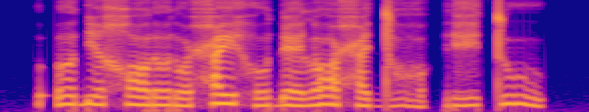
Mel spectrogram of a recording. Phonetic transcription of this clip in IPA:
ʔ ɤ ɗ i χ ɔ ɾ ɤ ɾ o ħ e h o ɗ ɛ l ɔ ħ e d ɔ̤ | ɾ e̤ t u

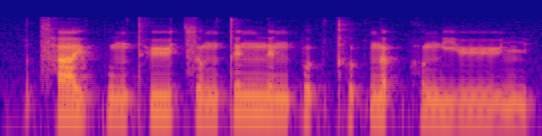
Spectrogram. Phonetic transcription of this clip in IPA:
t͡sʰ aː˨ j kʷ ɐ˨ ŋ t̪ʰ yː˧ t͡s ʊ˨˧ ŋ t̪ ɪ˥ ŋ n̪ ɪ˧ ŋ p ʊ˨˥ k̚ t̪ʰ ʊ˧ k̚ n̪ ɐ˥ p̚ h ʊ˨ ŋ j yː˨˩ n

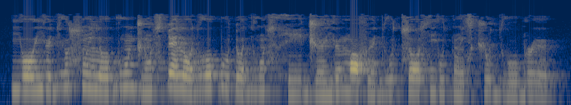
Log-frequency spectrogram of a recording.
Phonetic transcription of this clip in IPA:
j o j ʏ dʱ ʏ sʷ ĩ l ʊ ɡʱ ũ d͡ʒ ũ s ɗ ɛ l o dʱ o ɓ u ɗ ʊ dʱ ũ s h i d͡ʒ ø j ø m ɔ f ʏ dʱ u t͡s o s j u tʷ ĩ s t͡ʃ u dʱ u b ɹ ʏ

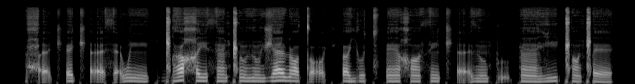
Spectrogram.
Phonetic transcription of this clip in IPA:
ħ æ̰ t͡ʃʼ ɛ t͡ʃʼ æ̰ θ æ̰ w ĩ | ɡ͡ǁ ʌ χ i θ æ̃ ǁ ũ ð ũ ʒ æ ɳ ɔ t̪ ɔ̰ t͡ʃʼ ʌ j u t͡sʼ ɛ̃ χ ɔ̃ θ ĩ t͡ʃʼ æ̰ ð ũ p ṵ p æ̃ ɣ i ǁ ɔ̃ ǁ ɛ

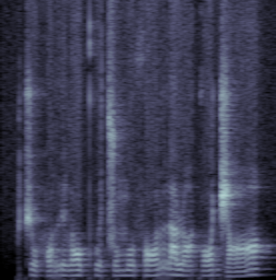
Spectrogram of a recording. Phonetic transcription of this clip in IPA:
t͡ʃ o h ɔ r ɨ l ɔ kʷʰ e t͡s o m o θ ɔ r a ɹ ɑ k ɔ d͡ʒ ɑ

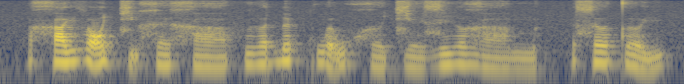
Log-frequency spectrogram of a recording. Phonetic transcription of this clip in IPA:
x a˨˦ j l ɔ̰˧˥ t͡ɕ ɨ̰˧˨ x ɛ̤˨˩ x a̤ː˨˩ f ɨ˨˦ ə̯ ɗ ə˦˥ t̚ k w ə̰˧˥ w x ə̤ː˨˩ t͡ɕ e̤˨˩ z i˧ ə̯ ɣ a̤˨˩ m | s əː˨˦ t̪ ə˧˩˨ j

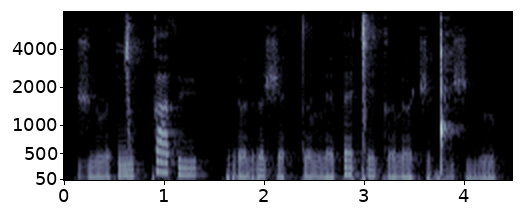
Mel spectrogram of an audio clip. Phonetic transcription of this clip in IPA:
ʒ y˩ ɹ ə˩˧ t ŋ͡ǀ u˧ kː a˥ θ y˧ | r œ˩ r ə˧ ʃ ɛ˩ tː ə˩˧ lː ɛ˩ θ ɛ˥ ǀ e˧ k ə˩˧ l œ˩˧ t͡ʃ ə˩ ɡ͡ǃ i˧ ʃ i˩ ɹ

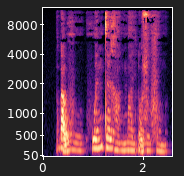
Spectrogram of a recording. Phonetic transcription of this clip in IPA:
ɗ a̰˧˨ w ɣ ṳ˨˩ | h w e˨˦ ŋ t̪ e˧ ɣ a̤˨˩ n m a̤˨˩ j ɗ ṵ˧˨ z ṳ˨˩ f ə̤˨˩ m

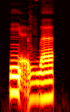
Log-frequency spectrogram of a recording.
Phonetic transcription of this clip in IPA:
ŋ æ̰ v w a

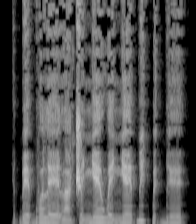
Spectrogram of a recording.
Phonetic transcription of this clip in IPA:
ɓ e˨ b o˦ l eː˨ l ã˨ t͡ʃ ɔ˨ ɲ eː˦ w e˨ ɲ eː˦ ɓ i˦ k͡p ɪ˨ ɡ͡b ɪ˦

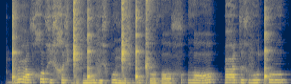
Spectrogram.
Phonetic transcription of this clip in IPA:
ɡ͡ǃ u˨˦ ʕ ɔ˩˧˩ x χ u˦˨ x ɪ˩˧˩ x χ ɪ˨˩˦ x ɡ͡ǁ ə˩ x ŋ͡ǃ u˩˧˩ v ɪ˨˩˦ x p o˦˨ ŋ͡ǁ ɪ˩ x ɡ͡ǃ u˦ ǁʰ o˩ θ ɔ˩˧˩ x | ð ɔ˨˩˦ | ʕ ə˨˦ k ə˩ x v o˨˦ ǃʰ o˦

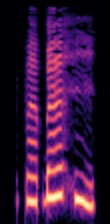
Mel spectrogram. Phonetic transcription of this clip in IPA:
p æ ɓ æ h i

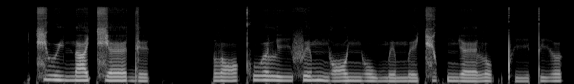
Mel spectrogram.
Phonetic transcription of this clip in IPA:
t͡ɕ ɯː˥˨ j n a˧˥ t͡ɕ ɛː˧ d e˧˩ k̚ | l ɔː˩˧ kʰ u˧˥ ə̯ l iː˧˩ f e˧˥ m ɲ ɔː˩˧ ɲ o˧˩ w m e˩ m e˩˧ t͡ɕ u˧ k̚ ɲ ɛː˧˩ l o˧˩ k̚ pʰ iː˩ t̪ i˧ ə̯

